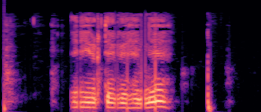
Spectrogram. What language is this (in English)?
Bashkir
